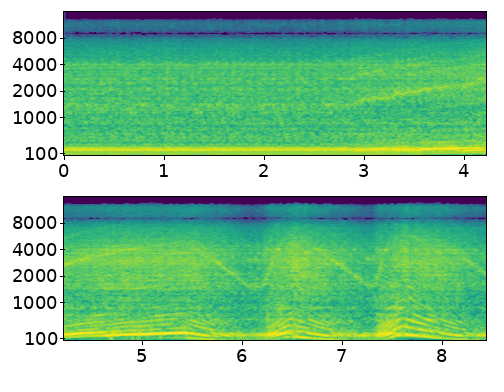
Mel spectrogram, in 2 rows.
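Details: Triumph Tiger 1050 Sport with new Lextek RP1 full exhaust (baffle in) replacing cracked downpipe: even idle, smooth rising and falling throttle blips, clean exhaust note; normal idle and revving.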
